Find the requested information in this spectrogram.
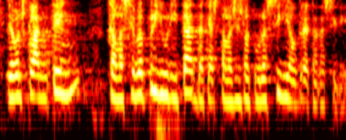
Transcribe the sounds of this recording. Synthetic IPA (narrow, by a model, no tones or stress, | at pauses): ʎəβɔnsklaənt̪eŋ | kələseβ̞əpɾiuɾit̪at̪̚d̪əkɛst̪ələʒizlət̪uɾəsiɣiəlˠd̪ɾɛk̚t̪əðəsiði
